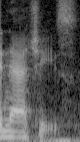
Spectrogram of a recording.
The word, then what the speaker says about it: Naches: right by Yakima and how you pronounce it nachis I have no idea well I'm gonna say nachos not Joe was also corrected that it's not not nachi's Valley people people just say Naches the valley is not necessary oh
